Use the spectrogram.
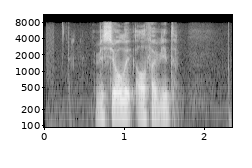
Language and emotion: Russian, neutral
